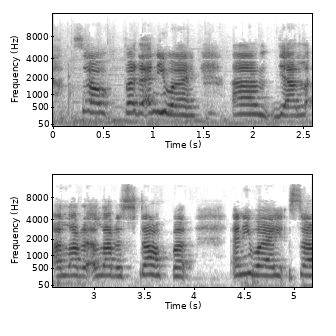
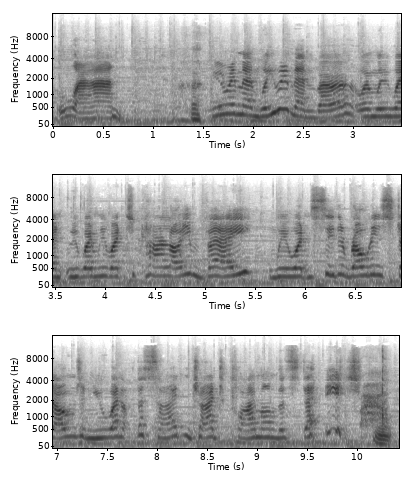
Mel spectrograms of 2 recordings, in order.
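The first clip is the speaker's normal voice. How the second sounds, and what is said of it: Imitated Cornish accent. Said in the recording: “She's Cornish accent, you know.”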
